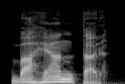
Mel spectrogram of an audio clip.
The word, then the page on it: बाह्यांतर: Hindi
